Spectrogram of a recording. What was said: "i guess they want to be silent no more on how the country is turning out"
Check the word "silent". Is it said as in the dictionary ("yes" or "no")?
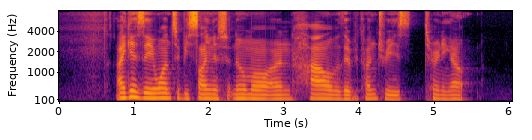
no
